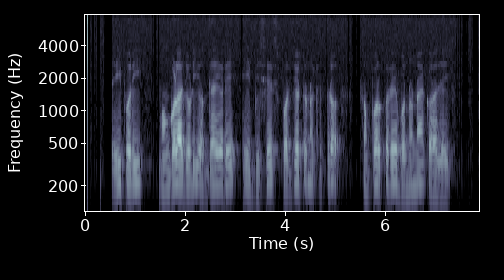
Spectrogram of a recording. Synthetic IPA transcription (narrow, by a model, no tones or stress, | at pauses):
seɦipɔɾi | mɔŋɡɔɭad͡ʒoɽiɔd̪ʱːjajɔɾeːjbisespɔɾd͡ʒɔʈɔñɔkʰet̪ɾɔ | sɔmpɔɾkɔɾebɔnɔnɔjɔkɔɾad͡ʒajt͡ʃʰi̥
